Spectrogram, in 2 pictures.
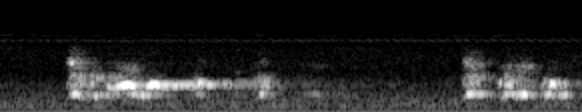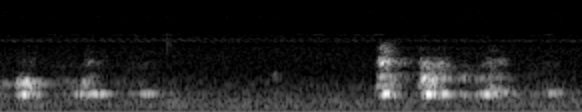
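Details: Dogs howling and barking far away in the city at night: three distant bursts of overlapping, wavering howls and yelps, each lasting one to two seconds, separated by quiet gaps.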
